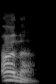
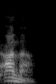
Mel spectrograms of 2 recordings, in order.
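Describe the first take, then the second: First: The final vowel is cut short. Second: The final vowel is cut short.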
